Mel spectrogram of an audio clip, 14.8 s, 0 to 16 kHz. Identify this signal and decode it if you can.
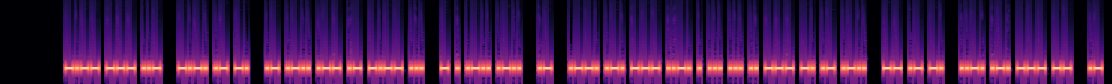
Morse code, heard as a keyed tone, about 34 wpm, 700 Hz. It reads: YOU CAN ALWAYS TELL A PROFESSIONAL MAN FROM A
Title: Sentences from Top 1000 Words - Review Part 4 - 35wpm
